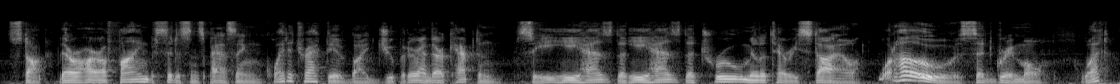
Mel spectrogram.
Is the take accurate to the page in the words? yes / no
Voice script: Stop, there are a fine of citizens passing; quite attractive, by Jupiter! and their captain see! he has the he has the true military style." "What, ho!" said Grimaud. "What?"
yes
